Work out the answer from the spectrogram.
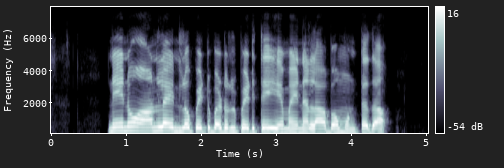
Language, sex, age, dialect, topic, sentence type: Telugu, female, 31-35, Telangana, banking, question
